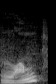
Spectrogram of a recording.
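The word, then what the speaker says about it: 龙: So, without further ado, number 6, the Chinese dragon, or Long. If there is one single mythical creature that is most associated with Chinese culture, it is the Chinese dragon, which is pronounced Long.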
